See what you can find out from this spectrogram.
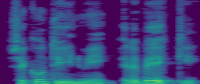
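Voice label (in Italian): "becca", vocabolario dialettale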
